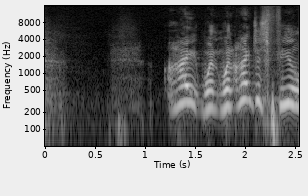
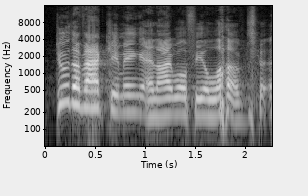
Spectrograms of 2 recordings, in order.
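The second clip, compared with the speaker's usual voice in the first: louder, mock commanding wife; mock bossy wife; 2 semitones lower, 8 dB louder than usual. Pastor imitating his wife ordering chores, mock bossy. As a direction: play the demanding wife for laughs. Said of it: "She doesn't say it in that tone".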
